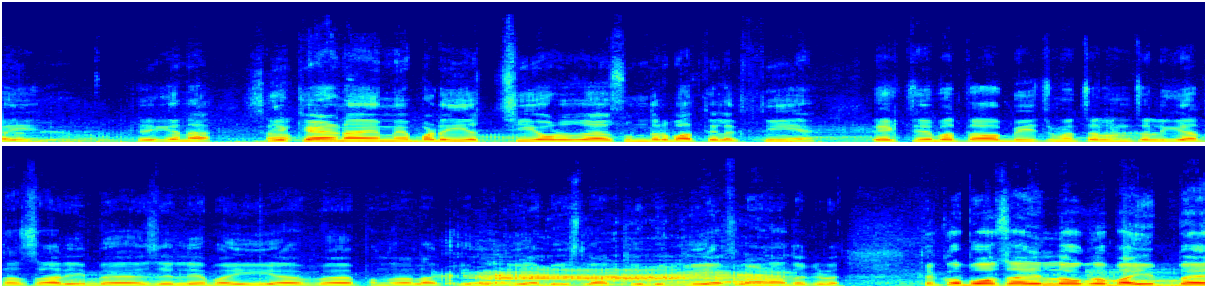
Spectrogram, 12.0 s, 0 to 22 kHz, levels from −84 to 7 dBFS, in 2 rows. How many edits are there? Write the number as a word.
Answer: one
